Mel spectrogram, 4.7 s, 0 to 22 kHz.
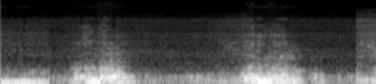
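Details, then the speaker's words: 2011 BMW 550i N63 with JB4 tune, just after PCV tube and fuel-system repairs for misfires and low high-pressure fuel pump pressure: two clean throttle blips rising and falling smoothly, no knocks; healthy but laggy throttle response. "Sounds pretty good. It doesn't like revving, eh? These have a really laggy throttle."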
